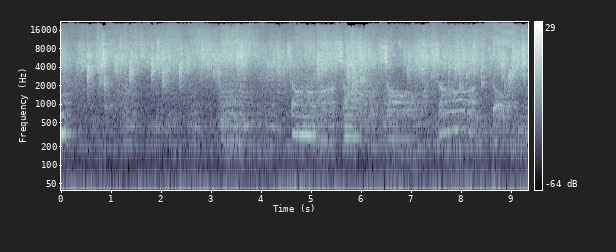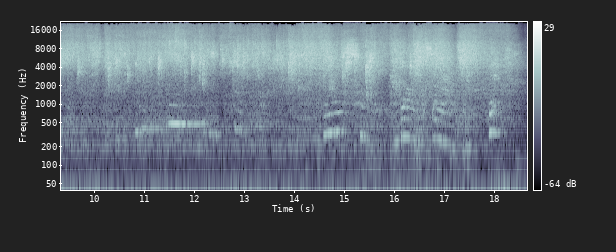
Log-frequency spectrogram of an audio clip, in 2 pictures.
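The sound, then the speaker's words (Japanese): Water runs steadily from a tap or shower while hair is washed. A continuous, fairly loud hiss fills the whole passage with only small shifts in level. “綺麗に洗っていきますよっと。はい、じゃあ頭から順番に洗っていきますね。”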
